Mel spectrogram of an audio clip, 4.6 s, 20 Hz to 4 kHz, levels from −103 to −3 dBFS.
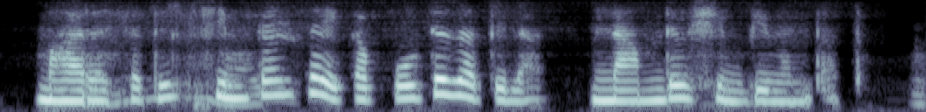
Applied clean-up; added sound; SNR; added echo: neural mask model Resemble Enhance denoiser.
